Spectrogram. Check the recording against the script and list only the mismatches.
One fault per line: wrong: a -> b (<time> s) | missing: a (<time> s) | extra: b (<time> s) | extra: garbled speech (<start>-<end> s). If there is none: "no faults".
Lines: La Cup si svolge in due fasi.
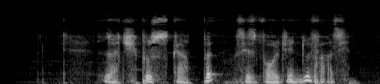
extra: Cyprus (1.2 s)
